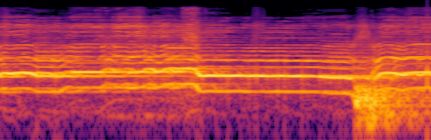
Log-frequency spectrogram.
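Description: A man's voice singing long, drawn-out held notes of a Rajasthani Teja gayan folk song into a microphone. The pitch steps to a new note about halfway through, and there is a brief break near the end.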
